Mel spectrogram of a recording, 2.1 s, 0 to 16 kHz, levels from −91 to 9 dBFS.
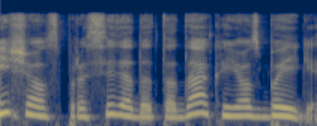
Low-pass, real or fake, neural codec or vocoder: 10.8 kHz; real; none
